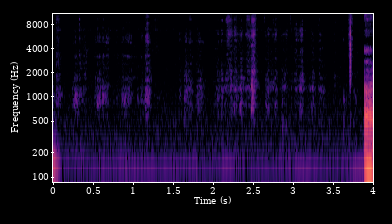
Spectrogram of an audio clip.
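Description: Felt-tip marker writing on paper: faint, quick scratching strokes as a word is written out.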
